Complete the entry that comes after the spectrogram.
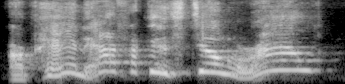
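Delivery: high, incredulous squeak of a question; mock disbelief. Real, not acted. Mocking the show's hosts, with high incredulous disbelief.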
